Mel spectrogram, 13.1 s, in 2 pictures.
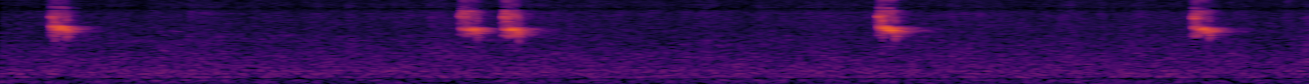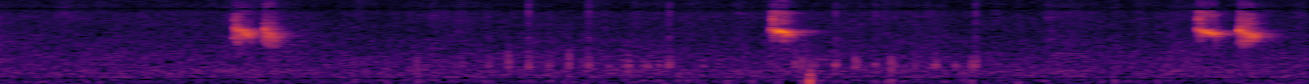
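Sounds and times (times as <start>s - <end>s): small bird chirping: 2.3s - 2.8s, 6.0s - 6.2s, 7.7s - 11.5s, 12.5s - 13.0s.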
